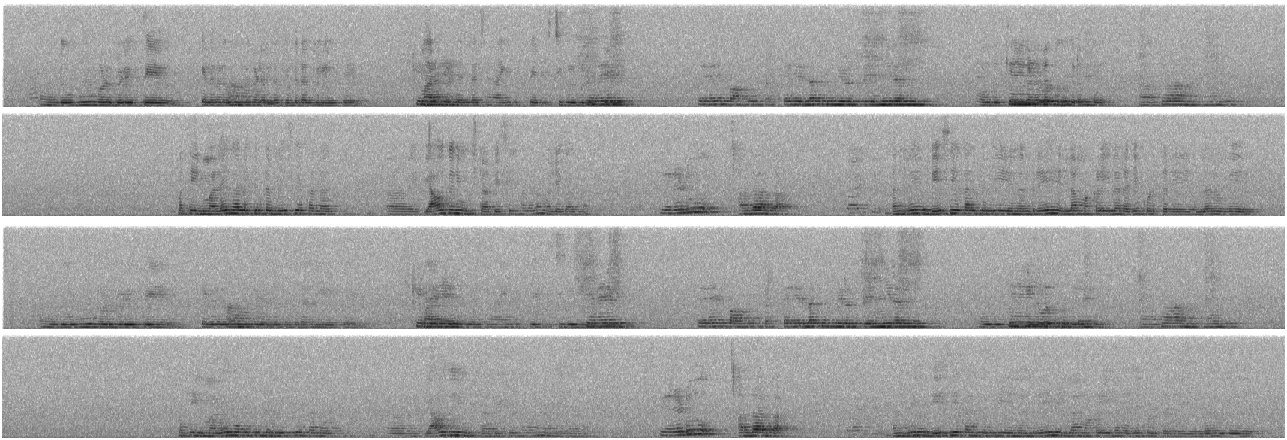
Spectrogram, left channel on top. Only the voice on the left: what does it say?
ಹೌದು ಹೂಗಳು ಬೆಳೆಯುತ್ತೆ ಕೆಳ್ಗಡೆ
ಹುಲ್ಲುಗಳೆಲ್ಲ ದೊಡ್ಡದಾಗಿ ಬೆಳೆಯುತ್ತೆ
ಮರಗಳೆಲ್ಲ ಚೆನ್ನಾಗಿರುತ್ತೆ ಚಿಗುರು
ಬಿಡುತ್ತೆ
ಹೌದು
ಕೆರೆಗಳೆಲ್ಲ
ತುಂಬಿರುತ್ತೆ ಆ
ಮತ್ತೆ ಈ ಮಳೆಗಾಲಕ್ಕಿಂತ ಬೇಸಿಗೆ ಕಾಲ ಹ ಯಾವ್ದು ನಿಮ್ಗ ಇಷ್ಟ ಬೇಸಿಗೆ ಕಾಲನ ಮಳೆಗಾಲನ
<unintelligible> ಅಂದ್ರೆ ಬೇಸಿಗೆ ಕಾಲದಲ್ಲಿ ಏನಂದ್ರೆ ಎಲ್ಲಾ ಮಕ್ಕಳಿಗೆಲ್ಲ ರಜೆ ಕೊಡ್ತಾರೆ ಎಲ್ಲರುವೆ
